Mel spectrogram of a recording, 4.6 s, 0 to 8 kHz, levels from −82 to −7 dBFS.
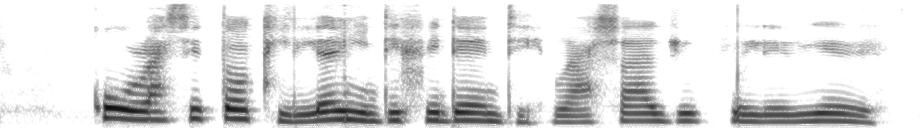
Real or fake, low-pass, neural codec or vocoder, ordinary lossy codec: fake; 7.2 kHz; autoencoder, 48 kHz, 32 numbers a frame, DAC-VAE, trained on Japanese speech; MP3, 48 kbps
